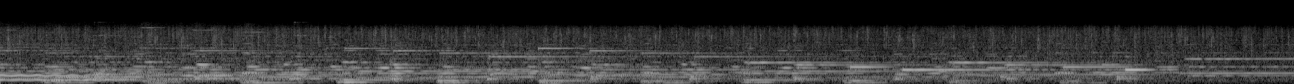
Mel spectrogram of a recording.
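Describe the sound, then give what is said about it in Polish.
Steady rain pattering continuously on a hard surface in a 1952 film scene, blended with a lively orchestral melody that keeps rhythm throughout, with no talking. “dancing and singing in the rain.”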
